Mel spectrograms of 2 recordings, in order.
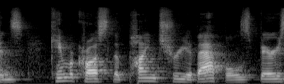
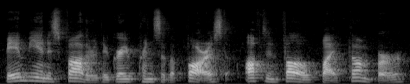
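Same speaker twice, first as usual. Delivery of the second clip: usual speaking voice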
